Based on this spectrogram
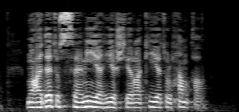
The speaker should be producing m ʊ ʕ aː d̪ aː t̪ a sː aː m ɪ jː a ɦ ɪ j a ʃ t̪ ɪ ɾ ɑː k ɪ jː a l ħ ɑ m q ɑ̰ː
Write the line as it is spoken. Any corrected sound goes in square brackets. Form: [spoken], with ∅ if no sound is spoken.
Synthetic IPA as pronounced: m ʊ ʕ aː d̪ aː t̪ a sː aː m ɪ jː a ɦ ɪ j a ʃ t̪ ɪ ɾ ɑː k ɪ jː a l ħ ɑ m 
